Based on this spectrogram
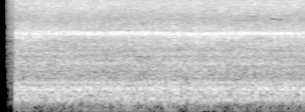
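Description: A steady, even buzzing hum with a faint high whine on top that holds constant; the ash vibrator is running normally.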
